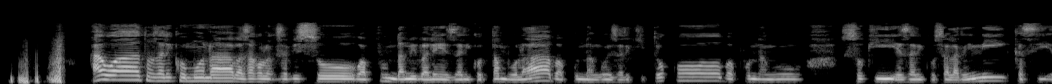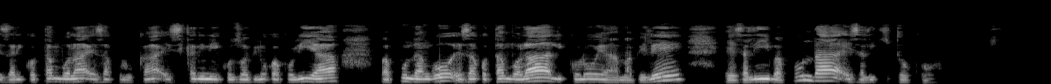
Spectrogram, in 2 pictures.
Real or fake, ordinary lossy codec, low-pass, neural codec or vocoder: real; MP3, 32 kbps; 7.2 kHz; none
